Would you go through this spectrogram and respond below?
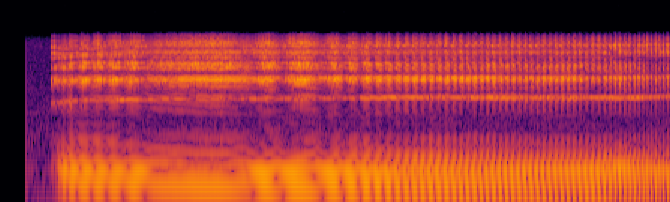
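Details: Deliberate burped vowel in a requested series of vowels burped for deepness, length and loudness: one long, steady, deep-pitched voiced belch held for several seconds.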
